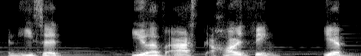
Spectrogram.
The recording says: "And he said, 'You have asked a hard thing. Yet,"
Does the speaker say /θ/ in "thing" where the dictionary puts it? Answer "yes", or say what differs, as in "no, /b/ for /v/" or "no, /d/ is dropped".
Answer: yes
